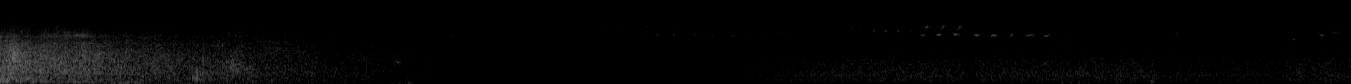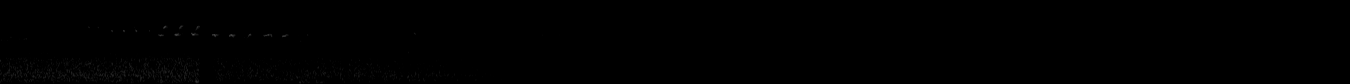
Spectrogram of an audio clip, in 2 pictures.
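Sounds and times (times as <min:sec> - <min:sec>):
soft outdoor hiss: 0:00.0 - 0:19.7.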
